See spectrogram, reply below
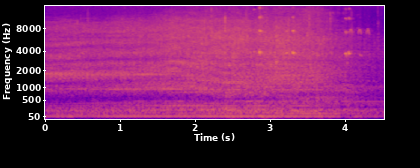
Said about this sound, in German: So, das ist das Auto, was sonntags hier vorbeifährt. es ist sonst hier total ruhig.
